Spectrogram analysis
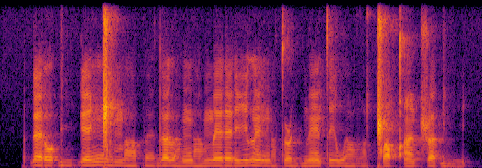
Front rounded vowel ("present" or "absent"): present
